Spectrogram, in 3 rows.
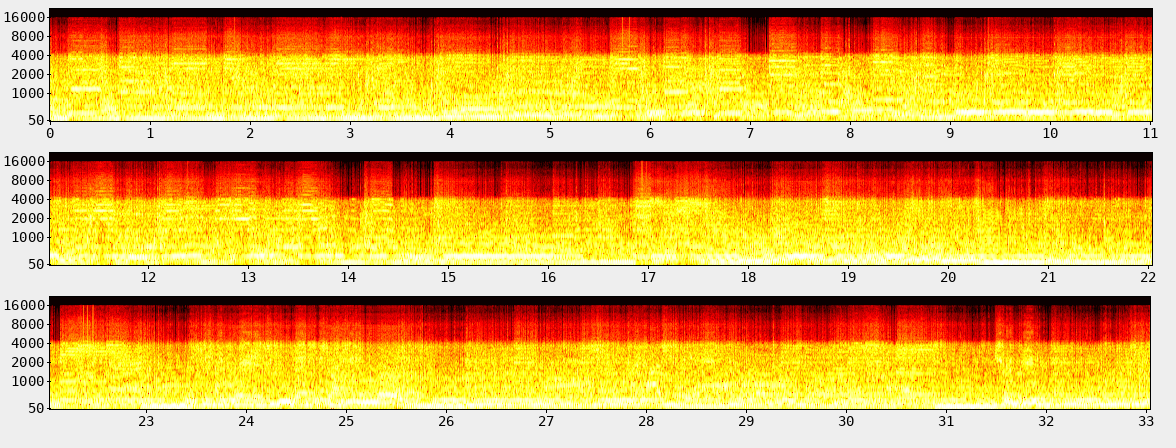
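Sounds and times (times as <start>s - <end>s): acoustic guitar strumming chords: 0.0s - 33.0s.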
